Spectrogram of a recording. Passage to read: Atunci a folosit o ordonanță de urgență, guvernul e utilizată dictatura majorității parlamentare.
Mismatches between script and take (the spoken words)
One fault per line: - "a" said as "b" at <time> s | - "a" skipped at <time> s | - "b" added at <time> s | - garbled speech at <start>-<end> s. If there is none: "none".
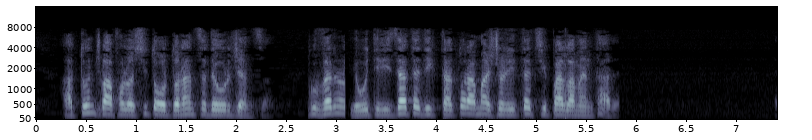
none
